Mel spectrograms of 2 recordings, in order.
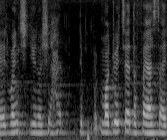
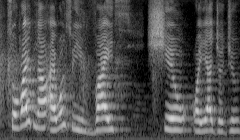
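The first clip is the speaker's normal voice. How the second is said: calling out; 4 semitones higher, 7 dB louder, slower than usual. Real, not acted. Host calls up next speaker.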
